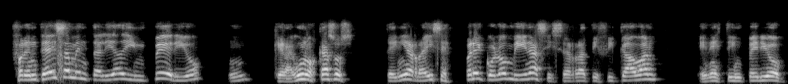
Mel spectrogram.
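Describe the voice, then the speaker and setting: Argentine man from Rosario, high-pitched, thinks aloud with many fillers, muffled lo-fi audio. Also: a bit bright. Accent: Rosario Argentine Spanish. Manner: rambling, hesitant with repeated words and fillers. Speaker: guest. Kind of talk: discursive conversation.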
